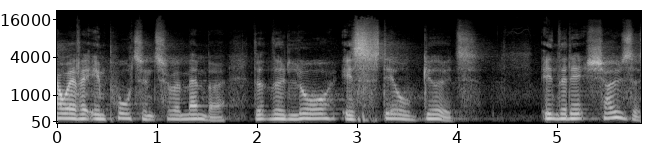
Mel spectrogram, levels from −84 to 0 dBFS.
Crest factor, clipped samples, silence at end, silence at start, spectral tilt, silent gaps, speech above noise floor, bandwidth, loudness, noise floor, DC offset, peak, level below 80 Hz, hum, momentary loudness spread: 18 dB; under 0.1%; 0 s; 0 s; -4 dB/octave; none; 29 dB; 16 kHz; -21 LUFS; -50 dBFS; under 0.1%; -2 dBFS; -68 dBFS; none; 13 LU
